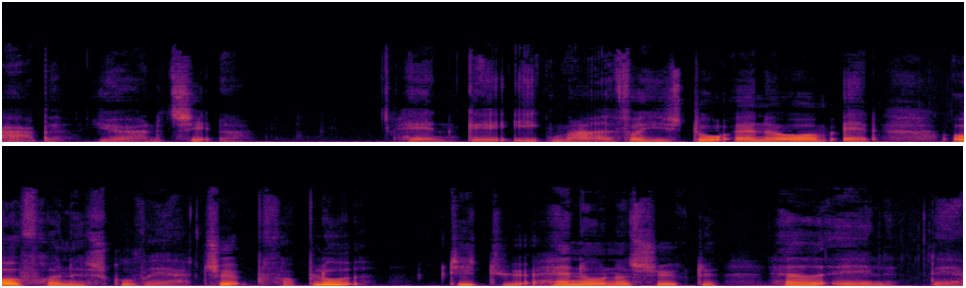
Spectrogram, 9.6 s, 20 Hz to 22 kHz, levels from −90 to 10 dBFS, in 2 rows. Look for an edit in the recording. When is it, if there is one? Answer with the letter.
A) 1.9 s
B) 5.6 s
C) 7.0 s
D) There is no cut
D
